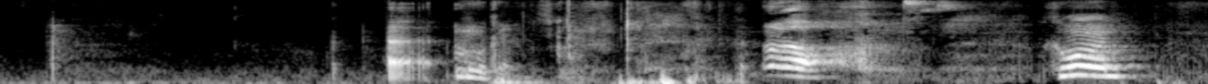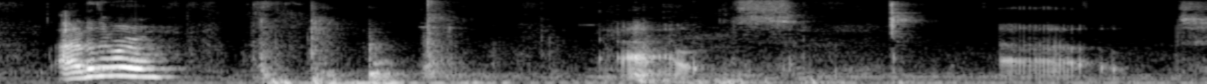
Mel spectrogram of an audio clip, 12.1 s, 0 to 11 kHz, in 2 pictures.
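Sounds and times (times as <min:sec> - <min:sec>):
girl making wordless vocal sounds: 0:01.7 - 0:05.7, 0:09.1 - 0:12.0.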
